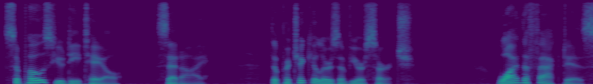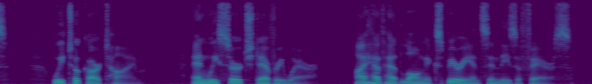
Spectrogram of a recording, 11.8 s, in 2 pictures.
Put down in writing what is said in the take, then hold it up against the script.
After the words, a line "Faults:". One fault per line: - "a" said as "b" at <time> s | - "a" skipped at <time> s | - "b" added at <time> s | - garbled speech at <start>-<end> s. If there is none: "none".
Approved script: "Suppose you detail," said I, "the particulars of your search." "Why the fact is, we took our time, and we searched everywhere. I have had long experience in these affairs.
"Suppose you detail," said I, "the particulars of your search." "Why the fact is, we took our time, and we searched everywhere. I have had long experience in these affairs.
Faults:
none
